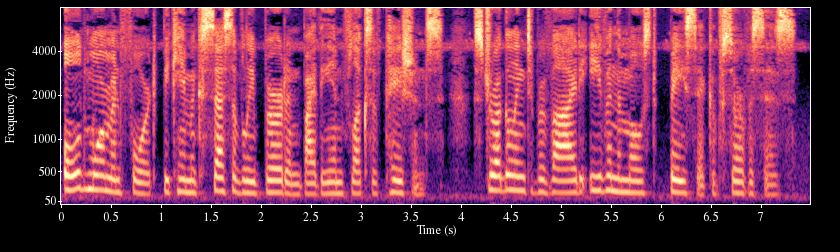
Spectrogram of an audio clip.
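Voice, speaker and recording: Sober game epilogue storyteller, played by a woman: warm dark tone, lowish, measured. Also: lightly acted. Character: sober, mellow female narrator of game epilogue. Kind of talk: scripted game epilogue narration.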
